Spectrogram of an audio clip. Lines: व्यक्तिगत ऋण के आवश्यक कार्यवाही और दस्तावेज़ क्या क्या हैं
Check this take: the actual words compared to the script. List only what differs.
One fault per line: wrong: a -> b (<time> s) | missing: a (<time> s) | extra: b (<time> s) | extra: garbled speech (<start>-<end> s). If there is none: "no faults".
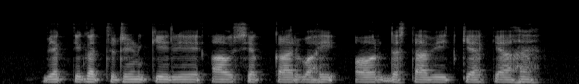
extra: लिए (1.7 s)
